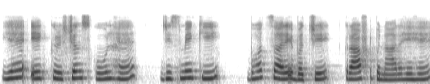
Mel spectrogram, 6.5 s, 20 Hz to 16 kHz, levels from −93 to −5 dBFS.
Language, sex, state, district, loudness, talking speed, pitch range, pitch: Hindi, female, Uttar Pradesh, Varanasi, -33 LUFS, 130 wpm, 260-300 Hz, 275 Hz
